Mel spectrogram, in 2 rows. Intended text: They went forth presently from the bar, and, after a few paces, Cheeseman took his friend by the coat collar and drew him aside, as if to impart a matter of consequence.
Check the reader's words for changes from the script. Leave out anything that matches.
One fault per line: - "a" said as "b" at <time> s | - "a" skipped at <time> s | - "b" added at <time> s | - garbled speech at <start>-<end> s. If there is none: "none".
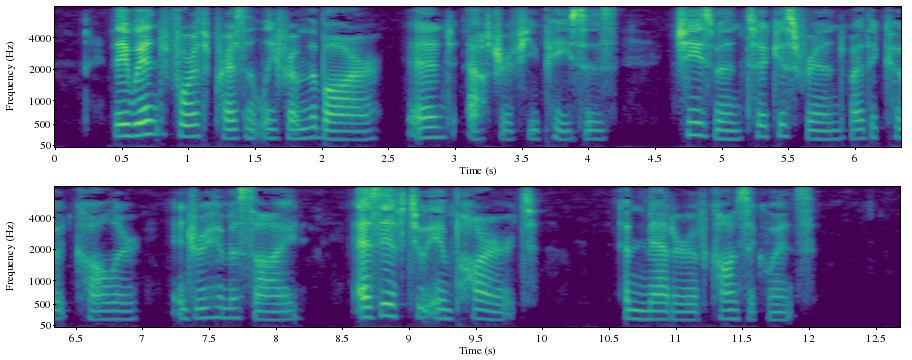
none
